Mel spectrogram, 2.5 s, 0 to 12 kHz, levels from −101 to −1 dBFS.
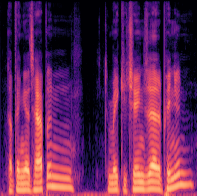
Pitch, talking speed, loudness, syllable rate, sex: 135 Hz, 220 wpm, -18 LUFS, 7.9 syllables/s, male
